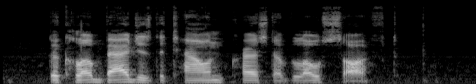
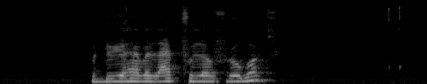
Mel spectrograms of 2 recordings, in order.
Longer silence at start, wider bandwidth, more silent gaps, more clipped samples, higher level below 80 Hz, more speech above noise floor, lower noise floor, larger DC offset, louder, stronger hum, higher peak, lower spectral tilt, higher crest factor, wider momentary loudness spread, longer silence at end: second, 0.5 s vs 0.9 s; about the same, 16.5 kHz vs 16.5 kHz; neither; neither; first, -54 dBFS vs -68 dBFS; about the same, 37 dB vs 39 dB; second, -57 dBFS vs -72 dBFS; neither; first, -20 LUFS vs -34 LUFS; neither; first, 0 dBFS vs -18 dBFS; second, -4 dB/octave vs -7 dB/octave; about the same, 20 dB vs 18 dB; second, 9 LU vs 21 LU; second, 1.1 s vs 1.5 s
